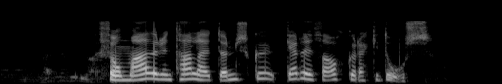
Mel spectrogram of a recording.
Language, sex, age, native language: Icelandic, female, 20-29, Icelandic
